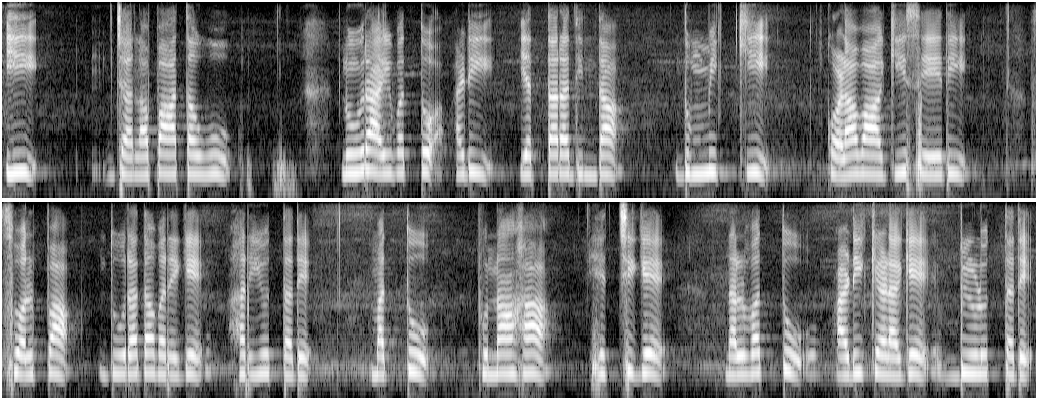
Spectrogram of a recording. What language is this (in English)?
Kannada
